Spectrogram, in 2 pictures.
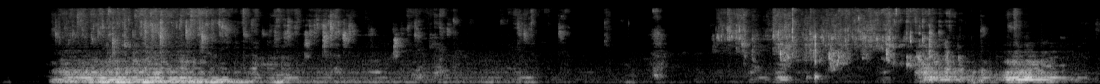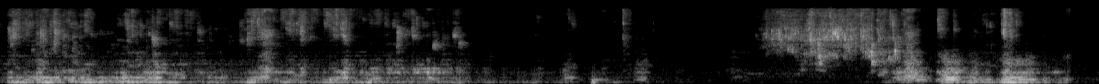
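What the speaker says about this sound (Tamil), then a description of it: "இப்போ தண்ணியில் விட்டு நம்ம கழுவி எடுத்துக்கலாம்." Flattened rice (aval) being washed in water in a home kitchen: running, splashing water in several loud bursts separated by short pauses, with no talk over it.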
